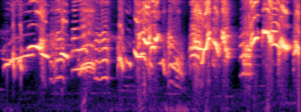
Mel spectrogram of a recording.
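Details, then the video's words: Oriental magpie-robin in 'gacor konslet' style, a lure recording meant to agitate other birds: dense, varied warbled and whistled phrases, rising and falling, packed closely with only brief gaps between bursts. "PANCINGAN KACER GACOR FULL ISIAN KONSLET! BIKIN BURUNG LAIN EMOSI"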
